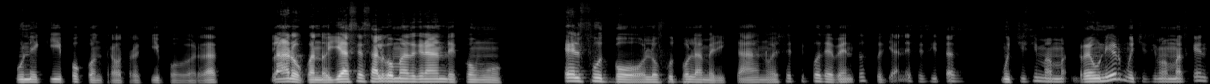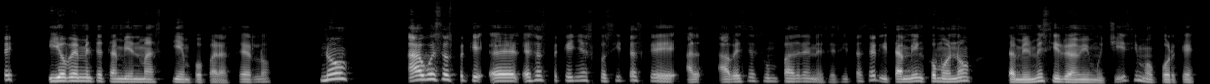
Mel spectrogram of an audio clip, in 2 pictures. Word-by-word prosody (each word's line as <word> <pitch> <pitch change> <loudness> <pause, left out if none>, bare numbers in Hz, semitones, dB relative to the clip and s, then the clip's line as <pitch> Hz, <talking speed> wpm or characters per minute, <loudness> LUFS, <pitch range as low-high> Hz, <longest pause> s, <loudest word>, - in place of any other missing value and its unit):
un 115 0 +2
equipo 120 +2 -4
contra 95 -3 -7
otro - - -14
equipo, 95 -3 -14
¿verdad? 90 +4 -5 0.5
Claro, 125 -3 +7
cuando 105 -1 +3
ya 125 +4 +9
haces 140 +3 -1
algo 140 +1 +7
más 135 -1 +4
grande, 130 -3 +4
como 110 -3 -4 0.6
el 155 -1 +7
fútbol 115 -7 +1
o 115 - +1
fútbol 115 +1 -4
americano, 105 +1 -5
ese 115 +5 -11
tipo 140 +2 -6
de 125 - -3
eventos, 165 +9 -6
pues 115 - -13
ya - - -13
necesitas 135 +1 -13 0.3
muchísima 135 +4 -6
ma 130 0 -6
reunir 140 - +3
muchísima 135 -6 -8
más 130 - -4
gente, 180 +5 -6 0.3
y 150 +2 +6
obviamente, 160 -1 +4
también 130 -2 -1
más 120 0 -3
tiempo 115 -2 -4
para - - -4
hacerlo. 115 - -7 0.5
No, 255 +5 +3 0.5
hago 215 +4 +7
esos 230 -2 +2
peque 185 -4 -3
eh, 160 0 +6
esas 195 +4 -2
pequeñas 185 -1 -8
cositas 175 +2 -9
que 70 -4 -2
al - - -5
a 120 - -2
veces 140 +4 -5
un 145 -1 -11
padre 140 0 -4
necesita 125 0 -12
hacer 205 +8 -6
y 130 - -4
también, 135 +5 +2
¿cómo 140 -3 0
no?, 165 +4 -1 0.3
también 110 +1 +2
me 160 - +1
sirve 130 -6 +2
a 110 - +2
mí 115 0 0
muchísimo, 115 - -7
porque, 110 -1 -4
130 Hz, 165 wpm, -24 LUFS, 115-155 Hz, 0.6 s, ya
